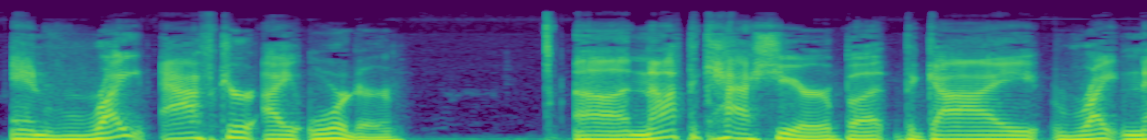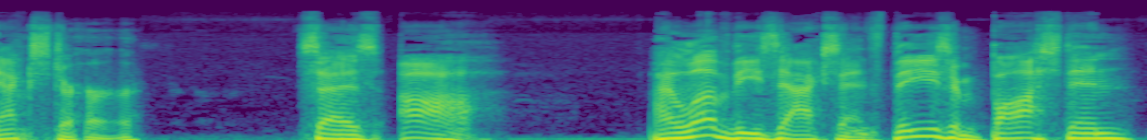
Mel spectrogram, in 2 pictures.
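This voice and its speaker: A man from Ohio co-hosts a radio show and tells a story during a casual on-air chat. His mid-range voice is slightly nasal and animated, full of quick restarts, and the recording is dry.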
